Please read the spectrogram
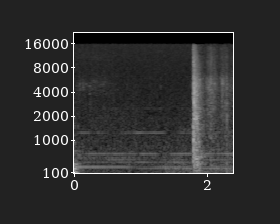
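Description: A single short, sharp whoosh near the end, an arrow loosed from a longbow, over faint sustained background music.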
